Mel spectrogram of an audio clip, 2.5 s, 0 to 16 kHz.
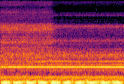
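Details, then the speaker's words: Unloading a 30ft powder tanker (isoveyor) with the truck compressor, pressure building toward about 1.5 bar: steady hiss over the compressor's low drone as air leaks from a joint in the discharge pipe, showing as back pressure; not critical. "back pressure in the system started to show because there's leaking out of the join in the pipe so we're trying to get it into a better position so it's not making so much noise"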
